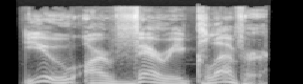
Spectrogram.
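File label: you Are Very Clever, male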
